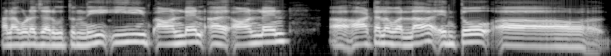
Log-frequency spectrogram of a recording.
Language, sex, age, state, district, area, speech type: Telugu, male, 18-30, Telangana, Medchal, urban, spontaneous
